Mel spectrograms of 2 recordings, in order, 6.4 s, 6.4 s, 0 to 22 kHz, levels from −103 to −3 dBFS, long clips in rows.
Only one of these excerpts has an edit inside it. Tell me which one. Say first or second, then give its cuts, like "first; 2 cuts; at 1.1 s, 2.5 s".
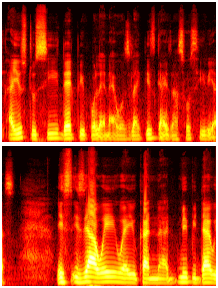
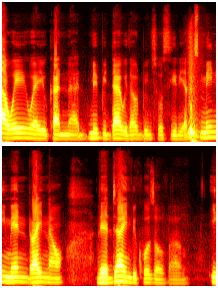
second; 1 cut; at 2.9 s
